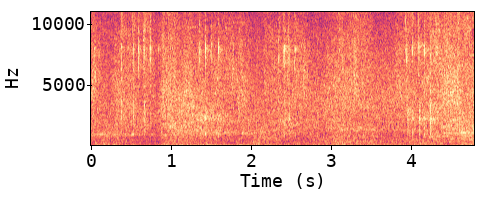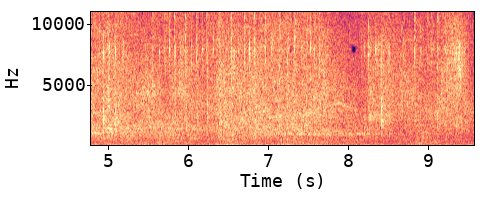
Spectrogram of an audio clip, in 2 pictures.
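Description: Magic spells whoosh and crackle in a video game.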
